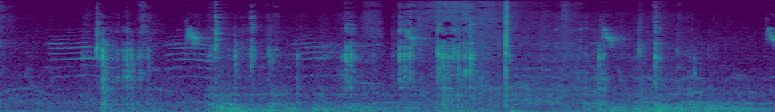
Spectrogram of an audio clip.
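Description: Birds chirping and calling in short repeated notes, with a few sharp clicks, the loudest about a second in and about five seconds in.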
